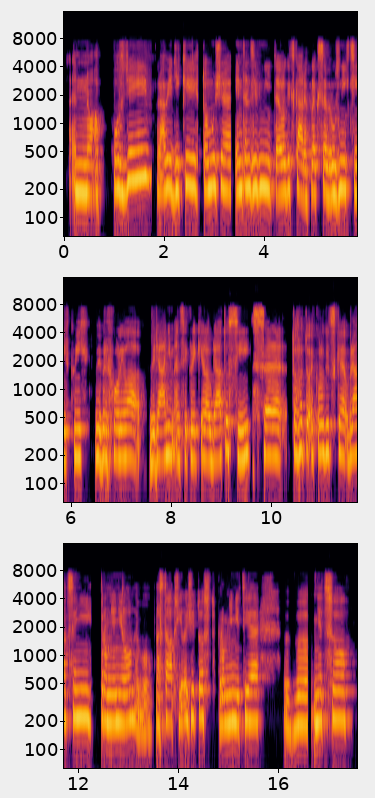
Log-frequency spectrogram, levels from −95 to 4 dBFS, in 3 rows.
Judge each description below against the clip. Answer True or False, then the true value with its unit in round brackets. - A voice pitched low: False (195 Hz)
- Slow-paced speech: True (100 wpm)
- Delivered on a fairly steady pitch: True (2.1 semitones)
